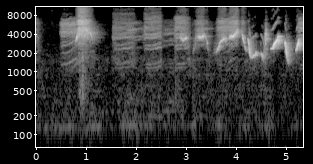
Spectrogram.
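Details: Common iora calling as a lure, clear and loud. Starts with long harsh buzzy notes, then a lively run of high whistled notes that bend sharply up and down and speed up toward the end.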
